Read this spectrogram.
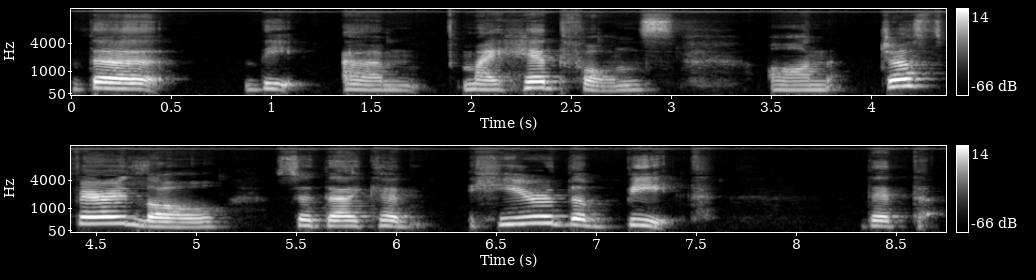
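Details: Aphasia after a stroke in a woman who also has functional neurological disorder, with halting speech, hesitations between words, word-finding difficulty (anomia) and stuttering; finding: aphasia.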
